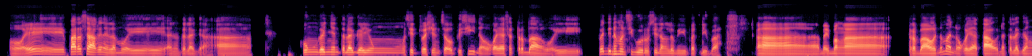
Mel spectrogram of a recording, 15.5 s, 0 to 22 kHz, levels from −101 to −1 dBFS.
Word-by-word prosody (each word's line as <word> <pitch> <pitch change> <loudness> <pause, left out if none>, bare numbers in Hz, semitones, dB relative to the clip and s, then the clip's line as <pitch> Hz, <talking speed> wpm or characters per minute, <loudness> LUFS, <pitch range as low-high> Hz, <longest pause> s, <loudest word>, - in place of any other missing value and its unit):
Oo, 95 -3 -3
eh, 90 - -1
para 175 +1 +6
sa'kin 160 0 +5
alam 125 -1 -2
mo 130 - -3
eh, 110 0 -4
ano 110 0 -9
talaga, 95 -2 -5
ah, 100 -1 -4 0.7
kung 155 +1 -3
ganiyan 160 -1 +2
talaga 145 -1 +4
yung 140 -1 -2 0.4
sitwasyon 125 -1 -3
sa - - +2
opisina 175 - -5
o 95 - -6
kaya 110 +1 +3
sa - - -5
trabaho 120 -8 0
eh, 110 +1 -7 0.2
puwede 180 +2 -1
naman 180 -1 +1
siguro 145 -5 -3
silang 120 -4 -4
lumipat, 100 -3 -5
'di - - -8
ba? - - -3 0.6
Ah, 95 0 +3
may 105 0 0
mga 105 -1 +3 0.9
trabaho 105 +1 +5
naman - - -1
o 105 - -3
kaya 105 -2 +2
tao 100 -1 +6
na 110 0 -8
talagang 105 -1 -3
110 Hz, 150 wpm, -25 LUFS, 100-140 Hz, 0.9 s, para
